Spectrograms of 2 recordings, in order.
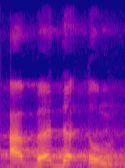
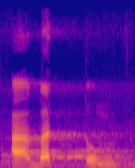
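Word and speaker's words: عَبَدْتُمْ: hukum idgham mutajanisain design jadi dia tidak dibaca abadtum tapi langsung abadtum dagingnya ditiadakan langsung masuk ke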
